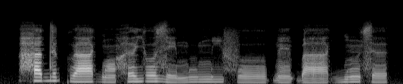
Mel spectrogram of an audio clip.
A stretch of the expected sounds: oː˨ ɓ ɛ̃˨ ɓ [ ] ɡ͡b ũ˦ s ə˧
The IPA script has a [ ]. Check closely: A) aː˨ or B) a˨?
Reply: A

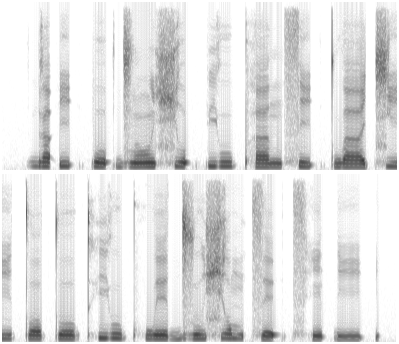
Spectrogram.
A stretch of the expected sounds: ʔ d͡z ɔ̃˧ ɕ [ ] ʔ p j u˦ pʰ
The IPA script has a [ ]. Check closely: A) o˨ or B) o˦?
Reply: B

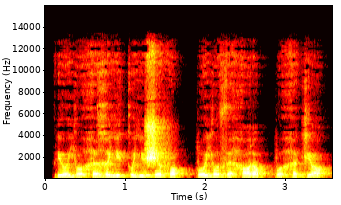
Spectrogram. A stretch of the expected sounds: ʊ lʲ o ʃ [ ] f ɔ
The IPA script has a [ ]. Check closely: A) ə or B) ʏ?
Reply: A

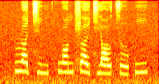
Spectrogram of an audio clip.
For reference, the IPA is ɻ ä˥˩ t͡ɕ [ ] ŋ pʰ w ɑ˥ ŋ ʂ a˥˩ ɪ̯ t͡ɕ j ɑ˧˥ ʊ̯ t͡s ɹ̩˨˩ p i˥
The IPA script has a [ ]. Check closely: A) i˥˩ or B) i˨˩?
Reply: B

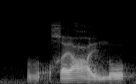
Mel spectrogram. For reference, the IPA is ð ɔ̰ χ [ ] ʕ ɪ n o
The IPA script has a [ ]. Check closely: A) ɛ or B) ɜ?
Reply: A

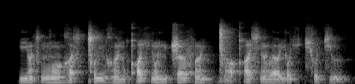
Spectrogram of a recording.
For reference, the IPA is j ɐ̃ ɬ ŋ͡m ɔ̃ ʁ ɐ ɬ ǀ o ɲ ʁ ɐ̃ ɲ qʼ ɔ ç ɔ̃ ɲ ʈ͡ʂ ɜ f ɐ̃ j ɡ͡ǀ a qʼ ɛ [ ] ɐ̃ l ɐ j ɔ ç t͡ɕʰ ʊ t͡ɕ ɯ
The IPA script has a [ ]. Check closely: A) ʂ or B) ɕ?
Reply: B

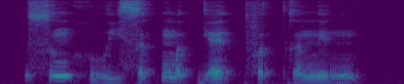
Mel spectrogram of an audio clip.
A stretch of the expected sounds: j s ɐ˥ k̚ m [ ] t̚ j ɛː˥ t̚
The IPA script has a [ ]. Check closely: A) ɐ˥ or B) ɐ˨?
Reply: B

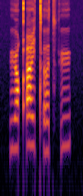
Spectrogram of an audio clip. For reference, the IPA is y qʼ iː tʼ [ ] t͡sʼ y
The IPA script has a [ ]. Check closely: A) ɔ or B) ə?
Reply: B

